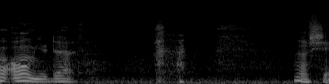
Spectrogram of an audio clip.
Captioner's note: laugh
